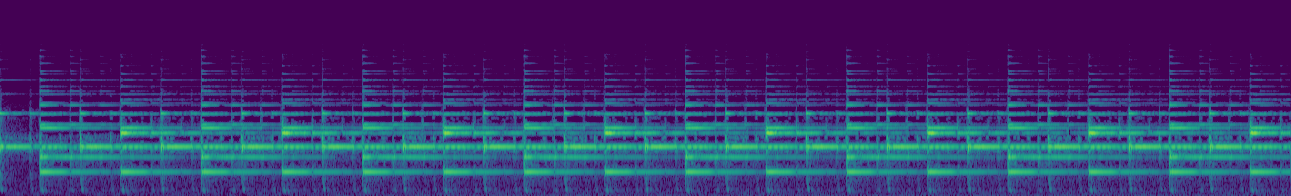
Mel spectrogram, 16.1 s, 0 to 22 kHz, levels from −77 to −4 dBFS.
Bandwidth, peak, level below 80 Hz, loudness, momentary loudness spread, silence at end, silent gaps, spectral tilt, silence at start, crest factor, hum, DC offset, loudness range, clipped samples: 8 kHz; -10 dBFS; -68 dBFS; -25 LUFS; 4 LU; 0 s; none; -3 dB/octave; 0 s; 16 dB; none; under 0.1%; 1 LU; under 0.1%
